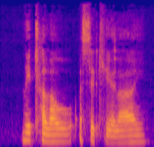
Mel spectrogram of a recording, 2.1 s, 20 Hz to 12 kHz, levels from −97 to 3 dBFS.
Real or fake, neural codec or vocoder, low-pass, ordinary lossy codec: fake; codec, 32 kHz, 1.9 kbps, SNAC; 10.8 kHz; MP3, 48 kbps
